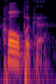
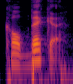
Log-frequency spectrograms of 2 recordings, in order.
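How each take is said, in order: First: "Kolbica" as KOL-buh-kuh; "Kolbica" run together as one word, KOL-buh-kuh; mistaken pronunciation. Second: "Cole Bica" as kohl BIK-uh; "Cole Bica" split clearly, Cole then BIK-uh; correct pronunciation. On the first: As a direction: stress the first syllable of "Kolbica", middle reduced. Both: Shown as a demonstration. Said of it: "not Kolbica".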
